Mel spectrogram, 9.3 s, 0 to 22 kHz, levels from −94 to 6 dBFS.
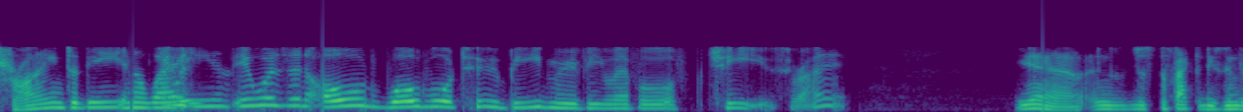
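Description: Throughout, the speech carries iLBC codec damage: nothing above 3.8 kHz survives, and each 20 ms frame's excitation is coded independently, leaving a plainly audible rough, synthetic edge consistent with the 15.2 kbps mode.

Three blocks of digital silence occur. From 0.98 to 1.00 s, after "to be", a 23 ms hole fits a 1024-sample buffer; at 2.41 s, after "it was an", comes a 20 ms gap; at 7.81 s a 12 ms dropout fits a 512-sample buffer. Each is likely a missed output buffer filled with zeros; the first two are heard as short holes, the 12 ms one as a tick or dip.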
